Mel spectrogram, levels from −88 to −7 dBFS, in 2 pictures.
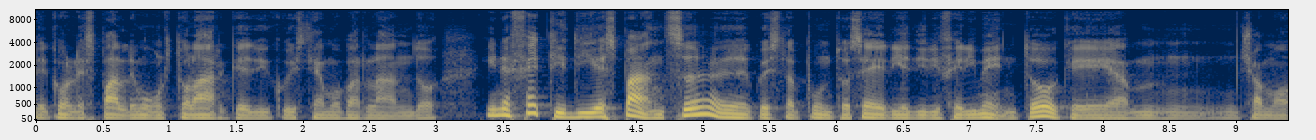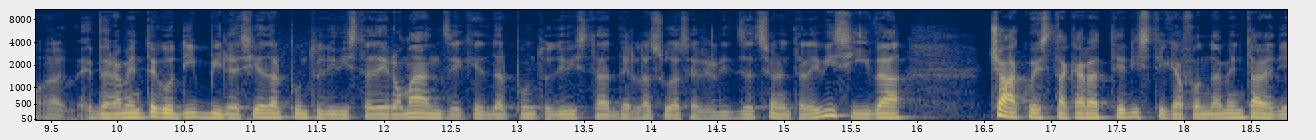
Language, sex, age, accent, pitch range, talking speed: Italian, male, 50-69, native, 95-115 Hz, 135 wpm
